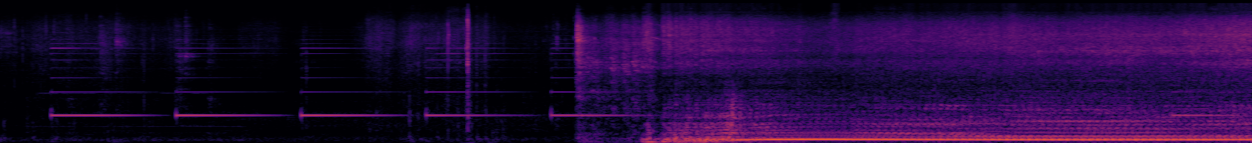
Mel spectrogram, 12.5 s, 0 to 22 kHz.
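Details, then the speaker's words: Supercharged Dodge Demon started for the first time after installing a Mighty Mouse Gen 6 oil catch can: dash chimes, then the V8 fires with a sharp bark and settles into a deep, steady, even rumble; a normal start and idle. "Alright, it's on and running. Everything seems fine so far."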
